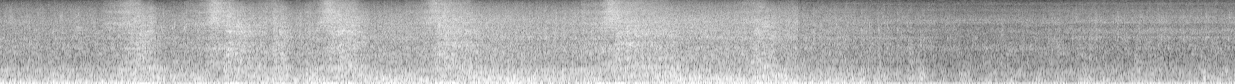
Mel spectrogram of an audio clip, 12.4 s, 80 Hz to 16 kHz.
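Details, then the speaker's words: 1959 Ford Fairlane 500 V8, running after sitting at least 15 years, worn carburetor linkage, frozen air bleed screws and a flat spot off idle; revs blip unevenly, hanging and dropping before settling: uneven revving from worn carburetor throttle shaft. "Yeah, this this is wonky. It's all messed up and these that shaft is messed up."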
